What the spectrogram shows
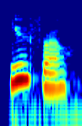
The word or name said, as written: uphroe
